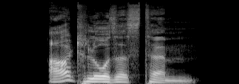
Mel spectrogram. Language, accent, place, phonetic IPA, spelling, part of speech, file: German, Germany, Berlin, [ˈaʁkˌloːzəstəm], arglosestem, adjective, De-arglosestem.ogg
- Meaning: strong dative masculine/neuter singular superlative degree of arglos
